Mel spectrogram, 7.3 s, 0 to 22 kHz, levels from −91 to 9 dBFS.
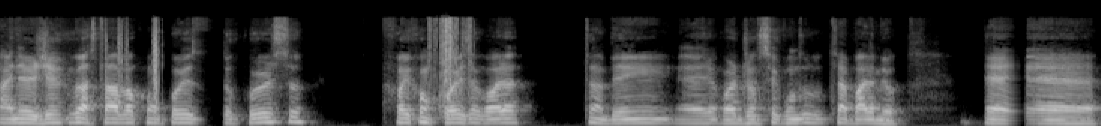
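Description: Cable scratch noise appears from 0.63 to 1.12 s, well below the speech, and again from 2.86 to 3.17 s at roughly speech level. Both are dense, ragged bursts of scratching, likely from a worn cable or connector being moved and rapidly varying its contact resistance.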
